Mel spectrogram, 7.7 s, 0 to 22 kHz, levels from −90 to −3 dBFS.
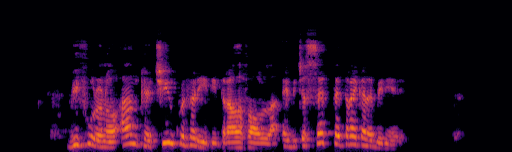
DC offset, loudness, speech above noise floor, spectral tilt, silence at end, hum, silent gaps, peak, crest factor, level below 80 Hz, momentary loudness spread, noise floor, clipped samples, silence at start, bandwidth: under 0.1%; -33 LUFS; over 57 dB; -4 dB/octave; 0.8 s; none; 6.14-6.78 s; -16 dBFS; 18 dB; -82 dBFS; 8 LU; under -90 dBFS; under 0.1%; 1.05 s; 9 kHz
